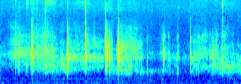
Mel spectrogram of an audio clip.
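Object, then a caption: Hardcover book with glossy cover. Long nails tap and scratch the glossy cover of a "True Crime" hardcover book. Quiet, crisp clicks stand apart over a soft, steady scratching hiss, with the taps sharp and brief and centered in the midrange.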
